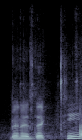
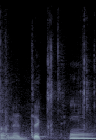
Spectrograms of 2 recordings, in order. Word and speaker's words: Benedictine: Benedicting. Is that how you say it? It's probably a Yeah, Benedictine.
